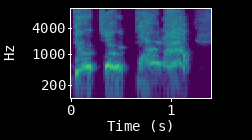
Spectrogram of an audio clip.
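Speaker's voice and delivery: very high-pitched voice. Retelling what a woman told her, imitating a high-pitched voice. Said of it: "She had this real high pitch".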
